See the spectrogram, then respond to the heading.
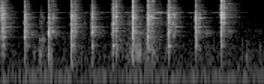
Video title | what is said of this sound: Your Queer Relative: Swords, Because I Like Them | Do you hear that loud ting sound?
